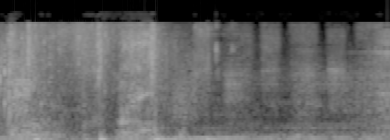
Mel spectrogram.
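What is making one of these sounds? A heavy blade strikes flesh with a wet thud.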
